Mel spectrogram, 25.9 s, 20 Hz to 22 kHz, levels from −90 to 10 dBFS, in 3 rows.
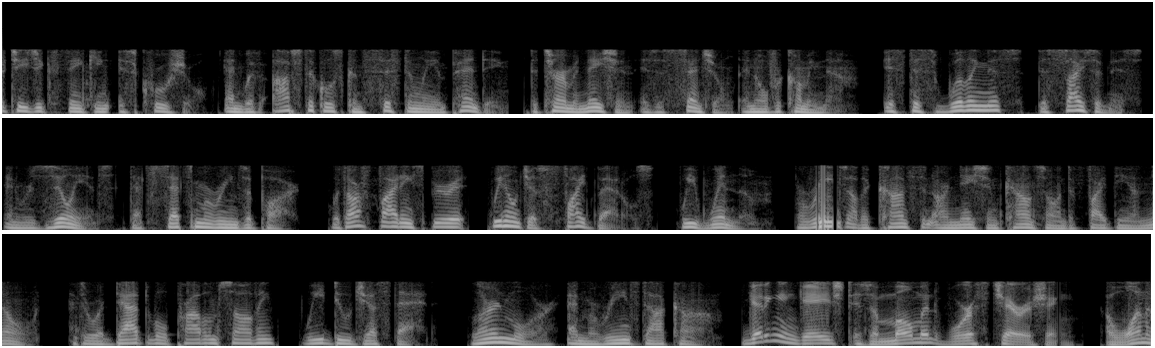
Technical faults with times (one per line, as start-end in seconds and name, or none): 14.74-15.03 packet loss on an ADPCM call
25.18-25.27 packet loss on an ADPCM call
